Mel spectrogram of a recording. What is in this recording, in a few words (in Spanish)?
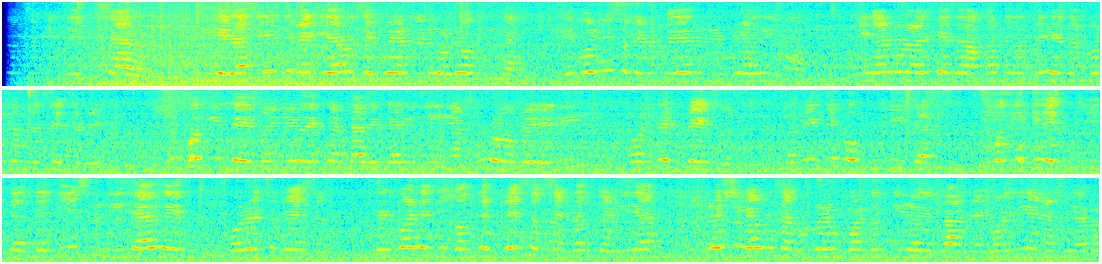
vendedora panuelitos y curitas linea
